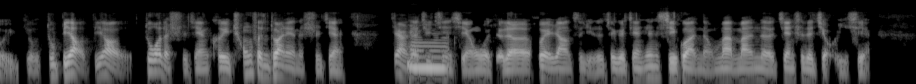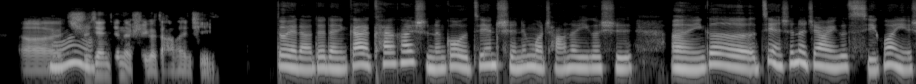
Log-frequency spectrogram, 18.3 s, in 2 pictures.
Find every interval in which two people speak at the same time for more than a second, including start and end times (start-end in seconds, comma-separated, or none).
none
